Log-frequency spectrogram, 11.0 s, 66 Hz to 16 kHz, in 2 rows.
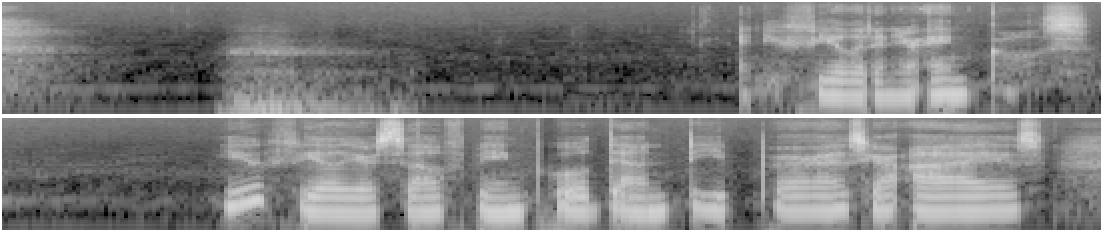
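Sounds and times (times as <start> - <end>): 
soft breath exhaled: 1.1 - 2.1
speech: 3.8 - 5.5, 6.6 - 10.9.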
